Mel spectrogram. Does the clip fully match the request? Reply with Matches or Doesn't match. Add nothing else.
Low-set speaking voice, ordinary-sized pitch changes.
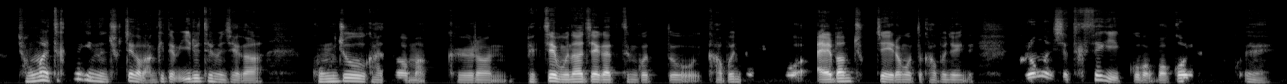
Doesn't match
